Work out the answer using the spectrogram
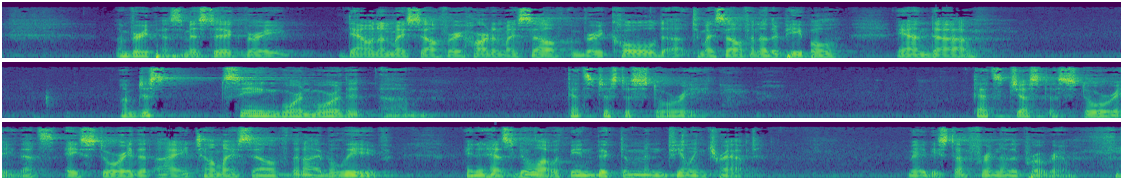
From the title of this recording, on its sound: Friday Night Speaker - 2017 Ontario Conference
